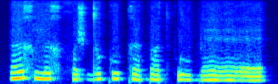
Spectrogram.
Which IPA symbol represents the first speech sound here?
ɜ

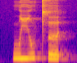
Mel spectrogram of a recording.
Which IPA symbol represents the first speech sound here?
w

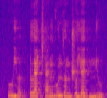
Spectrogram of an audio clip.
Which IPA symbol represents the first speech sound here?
ṳ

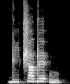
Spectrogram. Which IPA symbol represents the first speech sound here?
ɖ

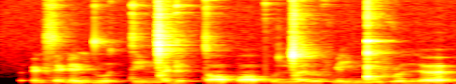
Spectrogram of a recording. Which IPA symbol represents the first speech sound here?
ʔ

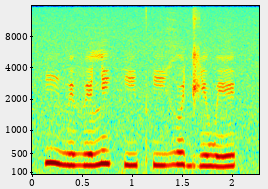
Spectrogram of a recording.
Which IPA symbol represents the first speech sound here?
i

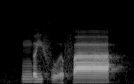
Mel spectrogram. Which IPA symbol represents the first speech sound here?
ŋ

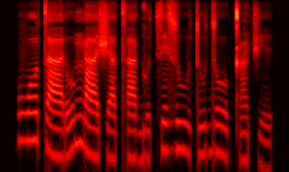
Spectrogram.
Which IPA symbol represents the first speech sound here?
β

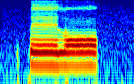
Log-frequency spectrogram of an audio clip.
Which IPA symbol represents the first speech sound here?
p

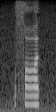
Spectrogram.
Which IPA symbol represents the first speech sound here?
sˤ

